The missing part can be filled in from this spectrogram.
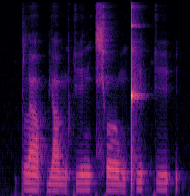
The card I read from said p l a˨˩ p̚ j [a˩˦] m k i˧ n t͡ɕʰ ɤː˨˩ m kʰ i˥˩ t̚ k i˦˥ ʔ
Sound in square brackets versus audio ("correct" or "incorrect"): incorrect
